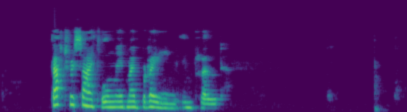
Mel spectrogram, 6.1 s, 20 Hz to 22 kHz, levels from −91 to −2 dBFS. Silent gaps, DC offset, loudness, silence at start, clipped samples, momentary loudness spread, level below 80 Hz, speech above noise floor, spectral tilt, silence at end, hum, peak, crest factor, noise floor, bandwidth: none; under 0.1%; -22 LUFS; 0.75 s; under 0.1%; 13 LU; -74 dBFS; 63 dB; -4.5 dB/octave; 2.8 s; none; 0 dBFS; 26 dB; -85 dBFS; 8 kHz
